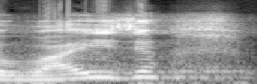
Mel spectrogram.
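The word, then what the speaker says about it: wise: इस आई का उच्चारण आई कर देना। एस ई से ज। इसे पढ़ेंगे वाइज।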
